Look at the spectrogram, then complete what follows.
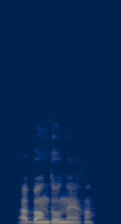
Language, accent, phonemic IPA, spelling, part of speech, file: French, France, /a.bɑ̃.dɔ.nɛʁ/, abandonnèrent, verb, LL-Q150 (fra)-abandonnèrent.wav
- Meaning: third-person plural past historic of abandonner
